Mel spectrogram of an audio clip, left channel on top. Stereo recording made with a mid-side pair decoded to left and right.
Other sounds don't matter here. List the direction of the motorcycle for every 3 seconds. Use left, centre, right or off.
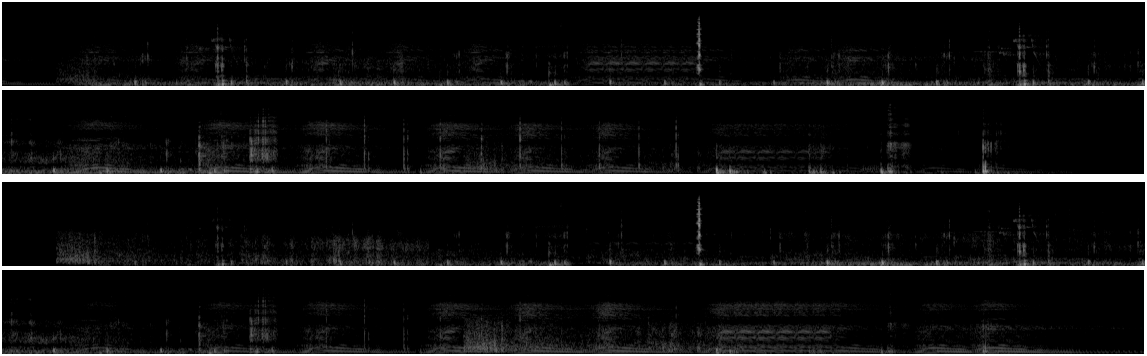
left, left, left, left, left, centre, right, right.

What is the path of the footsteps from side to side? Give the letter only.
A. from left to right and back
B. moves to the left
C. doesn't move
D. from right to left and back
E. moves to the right
A.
